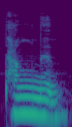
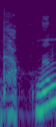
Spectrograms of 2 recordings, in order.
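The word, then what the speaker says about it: 닦는: mengelap ya mengelap nah ini di dibacanya ketika apa sanggok atau double K itu double G itu di ketemu dengan Nen atau n dia dibaca Eng ya tangnen Jadi bukan tnen tetapi tangnen tangnen iunen Nah di sini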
